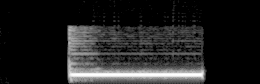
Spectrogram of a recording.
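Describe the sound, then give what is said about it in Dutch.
A single steady telephone tone, about one second long, sounds alone as a call is placed. “Ik ga bellen met Hans Brinkhuis van Voedselbank Zaanstreek.”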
